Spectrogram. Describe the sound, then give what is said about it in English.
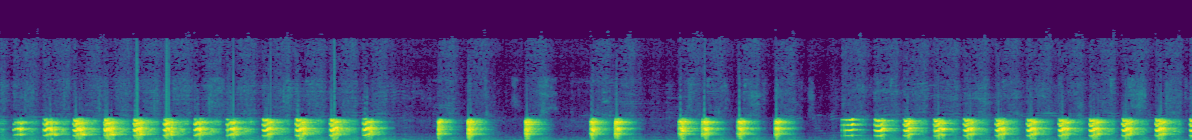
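Hen turkey yelps played on a box call to get turkeys to gobble: loud, raspy notes in quick, steady runs, with a few shorter bursts and pauses before another long series. No voices. “That's a hen pleading.”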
